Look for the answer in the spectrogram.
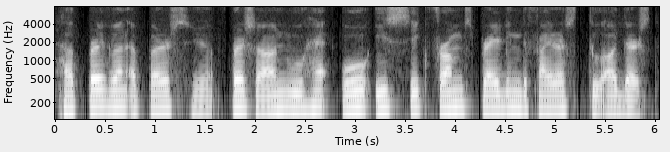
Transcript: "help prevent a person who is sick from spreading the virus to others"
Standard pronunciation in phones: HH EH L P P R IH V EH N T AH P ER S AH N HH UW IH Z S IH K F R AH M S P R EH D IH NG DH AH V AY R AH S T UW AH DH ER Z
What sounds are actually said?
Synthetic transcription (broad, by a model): HH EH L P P IH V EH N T AH P ER S AH N HH UW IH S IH K F R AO M S P R EH D IH NG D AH F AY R S T UW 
